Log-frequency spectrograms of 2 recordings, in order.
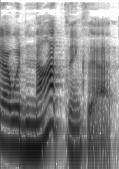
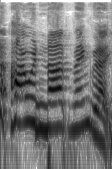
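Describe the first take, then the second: First: Said in the usual way. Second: "I would not think that" higher and louder, laughing; "not" pushed up through the giggle; emphatic repeat. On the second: Shown as a demonstration. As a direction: insist on it with a laugh in the voice.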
